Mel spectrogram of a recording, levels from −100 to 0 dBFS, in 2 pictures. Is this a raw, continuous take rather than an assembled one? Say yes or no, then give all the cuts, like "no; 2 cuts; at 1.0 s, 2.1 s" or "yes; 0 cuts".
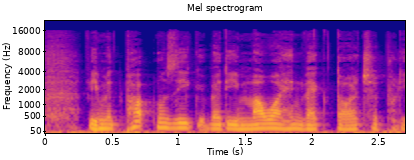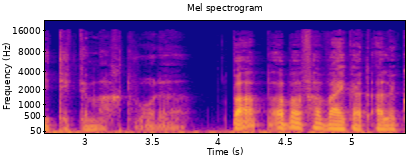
no; 1 cut; at 4.0 s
